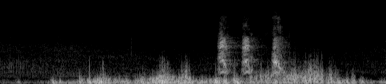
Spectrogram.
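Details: A corgi herding gives three quick, sharp barks over a steady low rumble of movement and wind.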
